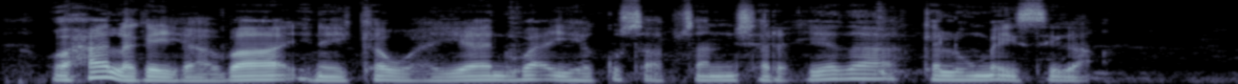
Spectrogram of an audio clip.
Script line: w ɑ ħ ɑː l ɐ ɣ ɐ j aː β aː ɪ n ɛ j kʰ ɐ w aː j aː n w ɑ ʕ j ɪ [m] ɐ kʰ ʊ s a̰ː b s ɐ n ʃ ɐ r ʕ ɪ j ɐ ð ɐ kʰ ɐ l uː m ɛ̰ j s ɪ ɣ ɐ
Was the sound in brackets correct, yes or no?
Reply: no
